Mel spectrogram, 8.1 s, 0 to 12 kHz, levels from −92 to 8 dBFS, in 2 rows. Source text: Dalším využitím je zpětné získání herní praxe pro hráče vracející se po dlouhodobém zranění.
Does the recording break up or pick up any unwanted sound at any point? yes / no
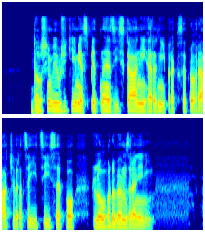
no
